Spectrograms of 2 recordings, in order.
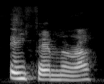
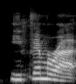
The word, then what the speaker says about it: ephemera: Oh, because I got something in my invoice said, tell me again, how do you pronounce it? Ephemera. Ephemera.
